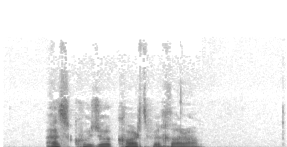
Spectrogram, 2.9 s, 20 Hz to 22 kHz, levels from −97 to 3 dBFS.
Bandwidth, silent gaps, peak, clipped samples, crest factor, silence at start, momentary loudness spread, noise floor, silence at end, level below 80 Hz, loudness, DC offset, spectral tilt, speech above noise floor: 15.5 kHz; none; -18 dBFS; under 0.1%; 20 dB; 0.45 s; 9 LU; -77 dBFS; 0.85 s; -58 dBFS; -36 LUFS; under 0.1%; -6 dB/octave; 42 dB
